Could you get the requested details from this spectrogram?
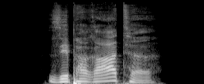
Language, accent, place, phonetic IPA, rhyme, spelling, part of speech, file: German, Germany, Berlin, [zepaˈʁaːtə], -aːtə, separate, adjective, De-separate.ogg
- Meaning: inflection of separat: 1. strong/mixed nominative/accusative feminine singular 2. strong nominative/accusative plural 3. weak nominative all-gender singular 4. weak accusative feminine/neuter singular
